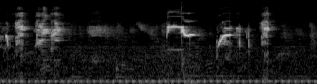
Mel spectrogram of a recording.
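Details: Orange-headed thrush in loud song: scratchy high chatter followed by a few sharp whistled phrases, with a steady low hum throughout.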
